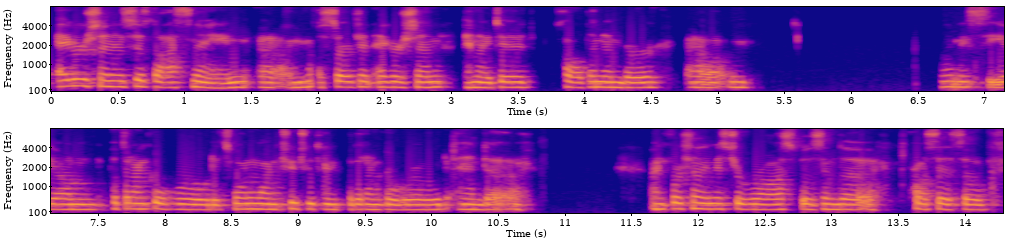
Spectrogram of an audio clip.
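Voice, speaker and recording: A woman argues as a defense lawyer before a judge, at a middling pitch. Her delivery is halting, with phrases begun, dropped and repeated as she puts her points on the record. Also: warm tone, poor audio. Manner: halting, repetitive, restarting phrases often. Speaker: defense attorney. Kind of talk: addressing a judge in a court hearing. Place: courtroom.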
